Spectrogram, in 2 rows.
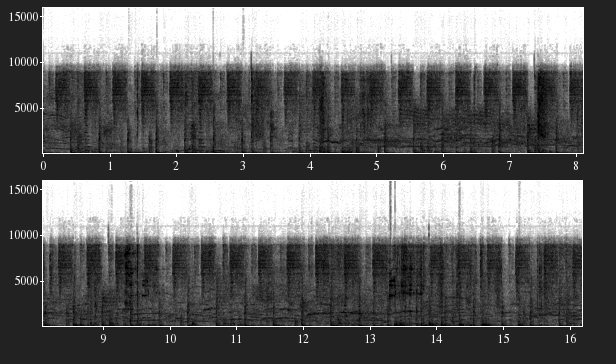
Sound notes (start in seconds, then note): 4.4 people scream and shout in the background; 9.5 glass breaks and shatters; 11.5 people scream and shout in the background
